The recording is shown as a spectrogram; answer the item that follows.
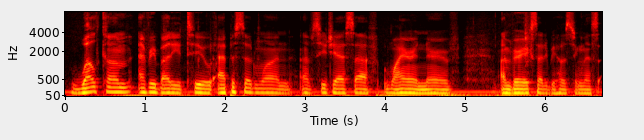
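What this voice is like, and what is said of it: Voice affected by a cold. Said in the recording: “can tell by my voice,... I'm recovering from a cold right now.”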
